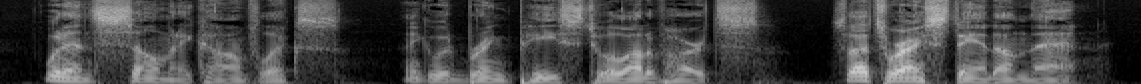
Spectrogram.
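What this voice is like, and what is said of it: Deliberately serious voice. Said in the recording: “I'm going to stay serious. I'm going to stay in that voice. That's the serious voice.”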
